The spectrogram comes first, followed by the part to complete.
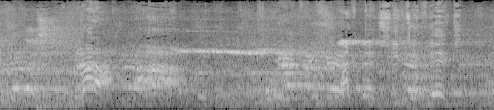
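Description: Several people's voices calling out in a large, echoing sports hall. About halfway through, a steady high tone sounds for about a second.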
